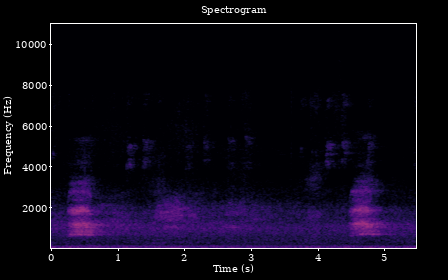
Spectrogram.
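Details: Muntjac deer barking in Oldbury Wood, Worcester, Worcestershire, England, on 31 December: two loud harsh barks about four seconds apart, with fainter barks between them in a quiet woodland.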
